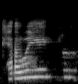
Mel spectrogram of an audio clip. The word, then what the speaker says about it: Kelly: Is it pronounced or Kelly? Kelly. Kelly?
